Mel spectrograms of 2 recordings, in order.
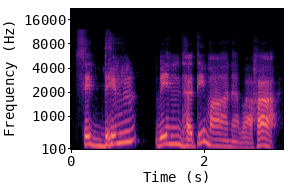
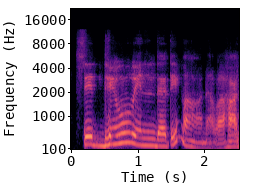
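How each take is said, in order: First: The first word ends with an m sound. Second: The first word ends with a v sound.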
